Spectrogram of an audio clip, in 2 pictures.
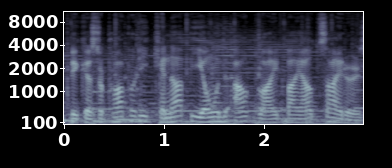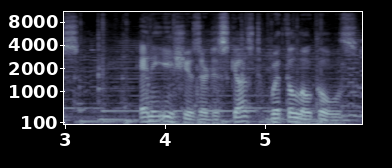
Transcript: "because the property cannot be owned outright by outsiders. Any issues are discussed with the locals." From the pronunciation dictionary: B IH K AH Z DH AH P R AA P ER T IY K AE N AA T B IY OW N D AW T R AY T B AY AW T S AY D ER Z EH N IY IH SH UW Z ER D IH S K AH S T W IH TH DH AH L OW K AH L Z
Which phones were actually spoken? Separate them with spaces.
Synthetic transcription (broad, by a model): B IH K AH Z DH AH P R AA P ER T IY K AE N AA T B IY OW N D AW T L AY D B AY AW T S AY D ER Z EH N IY IH SH UW Z ER D IH S K AH S T W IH DH AH L OW K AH L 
